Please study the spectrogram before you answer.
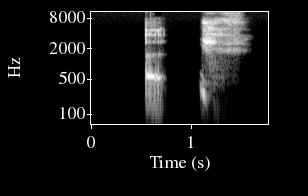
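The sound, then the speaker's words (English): A burp comes through a video call as two short, loud guttural bursts separated by a pause. The second is longer and raspier, and silence surrounds both. “I was worried that there wouldn't be any burps via Zoom, but like, it's here you go.”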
